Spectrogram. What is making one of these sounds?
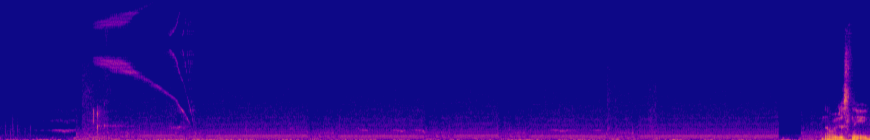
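A racing car's engine drones and changes pitch.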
